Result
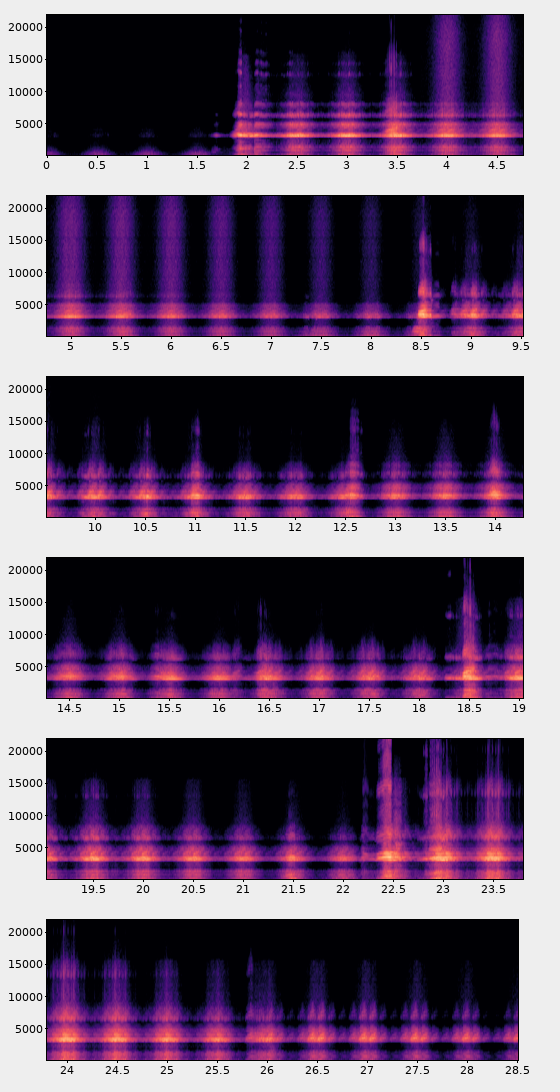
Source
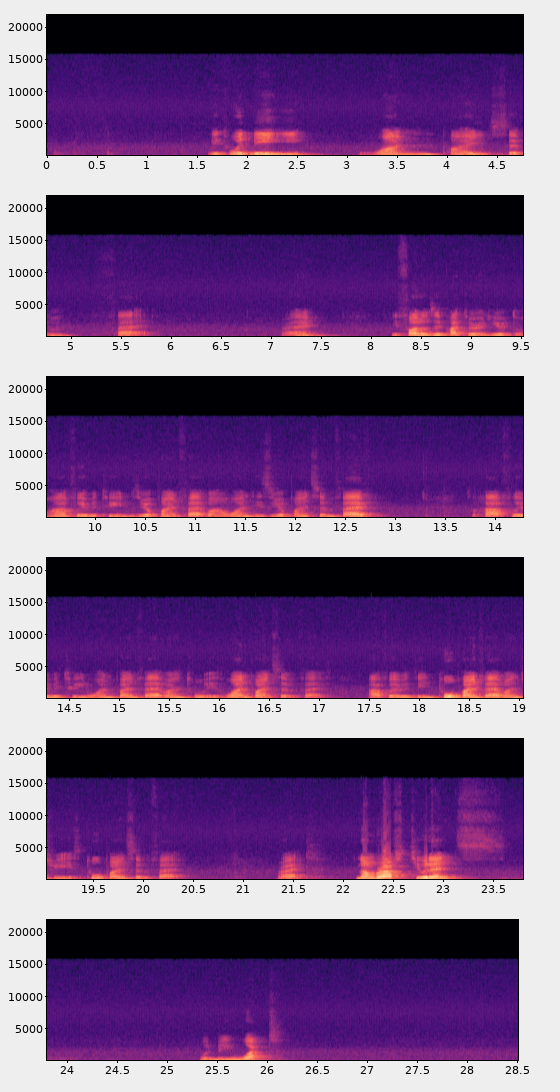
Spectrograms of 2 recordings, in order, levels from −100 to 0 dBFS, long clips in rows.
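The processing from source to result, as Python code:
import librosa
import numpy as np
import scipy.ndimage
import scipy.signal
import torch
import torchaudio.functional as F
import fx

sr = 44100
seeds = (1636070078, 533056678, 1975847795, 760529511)

p1 = fx.band_shuffle(x, sr, order='2413')
p2 = fx.env_lowpass(p1, sr, base_hz=440.0, full_db=-17.5)
p3 = fx.dmg_noise_colour(p2, sr, seeds[0], colour='white', level_db=-56.0, at=(3.71, 4.95), fade=0.02)
p4 = fx.dispersion(p3, sr, late='highs', ms=105.0, hz=1700.0, at=(7.37, 8.6))
p5 = p4 + fx.echo_swell(p4, sr, ms=103, loudest=8, wet_db=-11.0, dry=0)
p6 = fx.cheby_harmonics(p5, sr, harmonics=(8,), levels_db=(-27,), full_scale_db=-2.0)
p7 = p6 * 10.0 ** (-34 * (0.5 - 0.5 * np.cos(2.0 * np.pi * 2.0 * np.arange(len(p6)) / sr)) / 20.0)
y = p7 * librosa.db_to_amplitude(2.5)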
